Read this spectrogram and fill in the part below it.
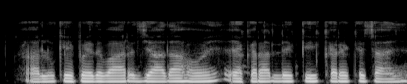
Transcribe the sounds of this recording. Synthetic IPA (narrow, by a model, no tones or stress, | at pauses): ha̰ːlukepɛːd̪waːɾzjaːd̪aɦoeekɾalekikəɾeket͡ʃaːɦie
